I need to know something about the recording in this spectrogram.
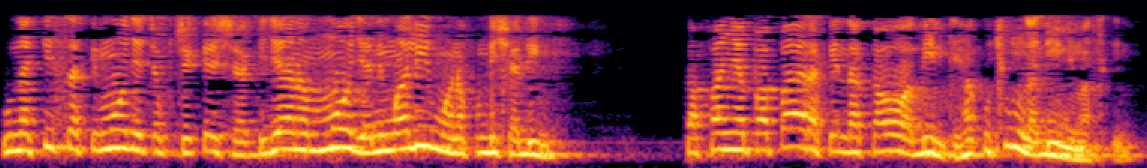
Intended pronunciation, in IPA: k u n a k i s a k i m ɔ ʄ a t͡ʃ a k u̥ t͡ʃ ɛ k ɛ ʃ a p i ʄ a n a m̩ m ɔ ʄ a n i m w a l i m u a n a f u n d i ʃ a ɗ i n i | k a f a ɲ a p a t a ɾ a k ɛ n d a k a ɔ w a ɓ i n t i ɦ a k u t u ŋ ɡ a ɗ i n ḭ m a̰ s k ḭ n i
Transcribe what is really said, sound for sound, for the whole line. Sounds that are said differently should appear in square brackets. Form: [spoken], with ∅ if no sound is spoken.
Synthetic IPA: k u n a k i s a k i m ɔ ʄ a t͡ʃ a k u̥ t͡ʃ ɛ k ɛ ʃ a [k] i ʄ a n a m̩ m ɔ ʄ a n i m w a l i m u a n a f u n d i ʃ a ɗ i n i | k a f a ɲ a p a [p] a ɾ a k ɛ n d a k a ɔ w a ɓ i n t i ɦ a k u [t͡ʃ] u ŋ ɡ a ɗ i n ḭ m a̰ s k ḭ n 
